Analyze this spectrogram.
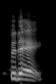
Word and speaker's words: bidet: a bigot or whatever i didn't pronounce it bidet i don't know why i say bigot whatever i don't know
